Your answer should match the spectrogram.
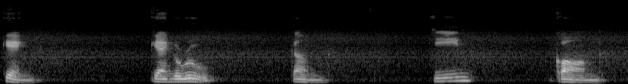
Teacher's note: notice when I pronounced these letters I did not exhale I didn't say king I said King I didn't say kangaroo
